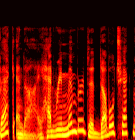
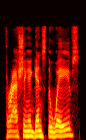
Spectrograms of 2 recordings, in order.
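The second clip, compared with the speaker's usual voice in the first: ordinary delivery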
